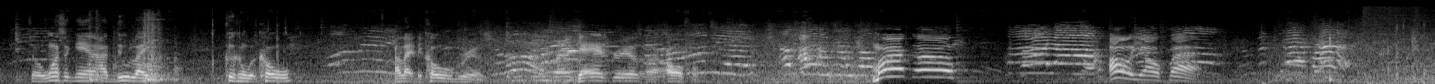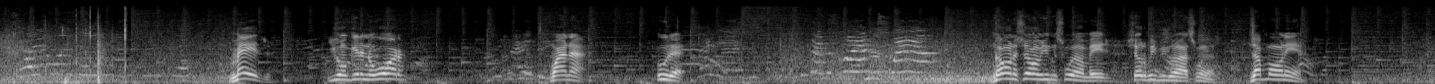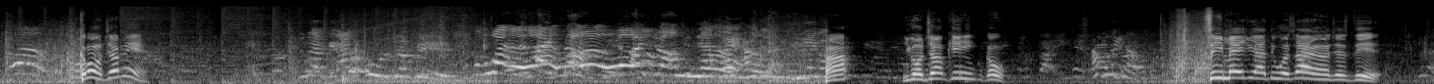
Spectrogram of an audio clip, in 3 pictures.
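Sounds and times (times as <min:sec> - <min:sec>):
children shouting and playing: 0:00.0 - 0:01.4, 0:02.8 - 0:41.6
child's raised voice: 0:03.3 - 0:04.0, 0:05.0 - 0:08.8, 0:10.0 - 0:11.1, 0:12.0 - 0:13.6, 0:14.5 - 0:16.4, 0:22.4 - 0:23.8, 0:28.7 - 0:29.3, 0:31.3 - 0:37.0.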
